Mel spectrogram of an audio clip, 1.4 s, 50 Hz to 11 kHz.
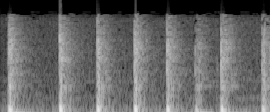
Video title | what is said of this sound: Speaker Voice Coil Rub - Lab Series L7 | when you tap it very similar again a speaker shouldn't sound like that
